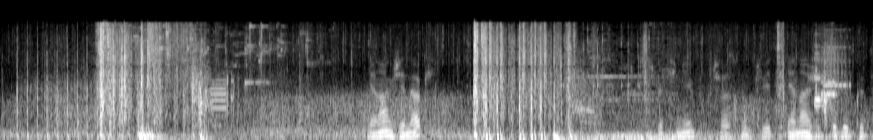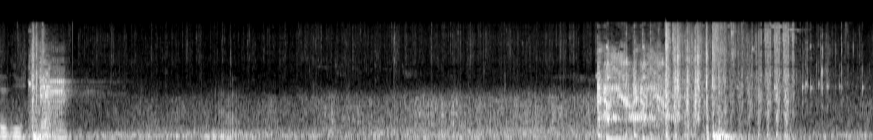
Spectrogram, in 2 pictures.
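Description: Sniper rifle shots crack loudly.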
